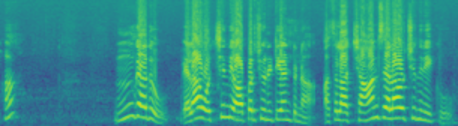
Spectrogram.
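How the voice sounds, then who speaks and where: A woman's voice: sits high, expressive, normal speed. A young woman hosting an interview, coaxing and teasing a small child with short questions in a Telugu accent. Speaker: interview host.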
